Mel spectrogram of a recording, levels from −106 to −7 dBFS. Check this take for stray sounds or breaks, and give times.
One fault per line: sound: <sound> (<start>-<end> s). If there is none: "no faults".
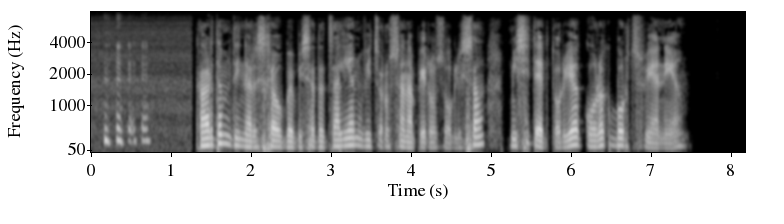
sound: laugh (0.2-0.8 s)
